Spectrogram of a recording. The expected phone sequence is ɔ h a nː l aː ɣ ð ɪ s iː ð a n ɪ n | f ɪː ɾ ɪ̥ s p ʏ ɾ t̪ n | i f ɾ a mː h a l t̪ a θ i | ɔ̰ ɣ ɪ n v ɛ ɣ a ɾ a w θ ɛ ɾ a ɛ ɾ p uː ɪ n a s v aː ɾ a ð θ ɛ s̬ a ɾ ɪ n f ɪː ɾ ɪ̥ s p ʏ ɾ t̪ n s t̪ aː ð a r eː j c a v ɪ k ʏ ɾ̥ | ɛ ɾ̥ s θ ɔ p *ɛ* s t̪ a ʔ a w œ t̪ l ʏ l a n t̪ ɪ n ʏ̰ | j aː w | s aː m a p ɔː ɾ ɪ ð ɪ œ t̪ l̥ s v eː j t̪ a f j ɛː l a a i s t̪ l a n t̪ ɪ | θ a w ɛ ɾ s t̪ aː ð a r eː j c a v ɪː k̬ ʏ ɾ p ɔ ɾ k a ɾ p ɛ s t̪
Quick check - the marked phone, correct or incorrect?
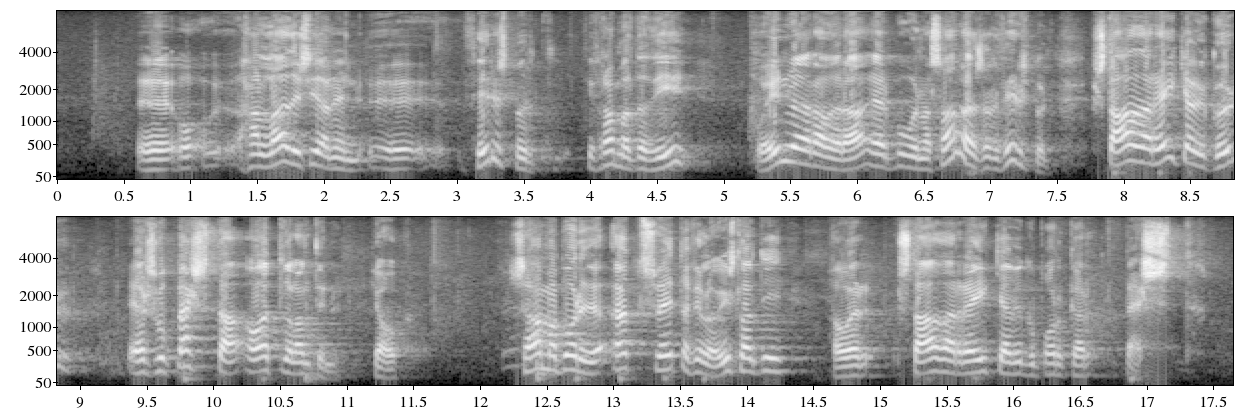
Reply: correct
